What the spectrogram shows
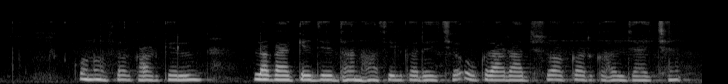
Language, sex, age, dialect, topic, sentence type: Maithili, female, 36-40, Bajjika, banking, statement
